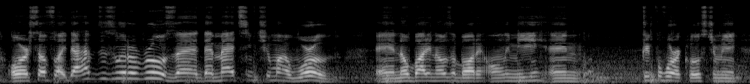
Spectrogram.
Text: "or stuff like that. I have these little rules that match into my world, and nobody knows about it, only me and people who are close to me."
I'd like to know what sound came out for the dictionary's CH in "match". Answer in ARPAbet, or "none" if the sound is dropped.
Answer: S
